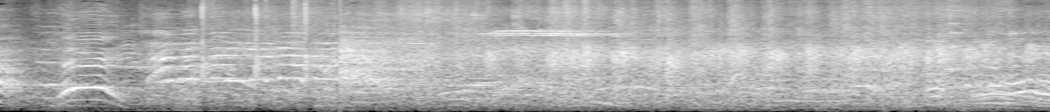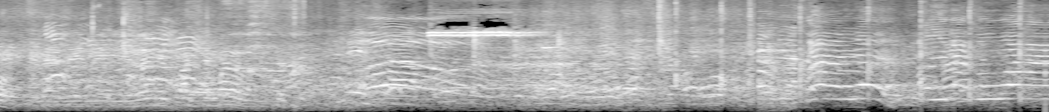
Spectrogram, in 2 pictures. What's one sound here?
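A crowd of young women shouts and cheers from the sidelines outdoors.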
